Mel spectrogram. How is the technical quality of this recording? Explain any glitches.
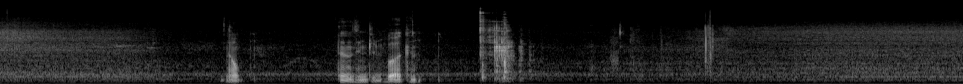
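No glitches to report: nothing audible breaks, drops out or distorts anywhere in the recording.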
